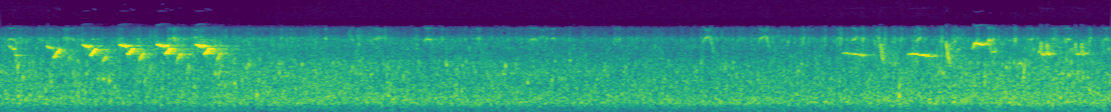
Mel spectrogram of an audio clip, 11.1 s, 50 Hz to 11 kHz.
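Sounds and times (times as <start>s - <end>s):
Japanese thrush Turdus cardis uttering sharp high whistled notes: 0.1s - 2.3s, 8.4s - 11.0s.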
